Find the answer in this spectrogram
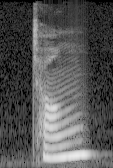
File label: "cheng2", chinese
